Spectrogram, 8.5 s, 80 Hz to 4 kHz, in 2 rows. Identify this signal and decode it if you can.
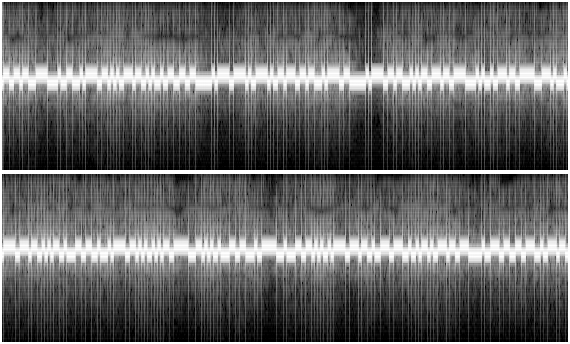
RTTY, about 45.45 baud. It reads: LOWER FIVE LEVELS OF THE SUPERSTRUCTURE AND MAIN
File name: fsk170 / USS-New-Jersey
